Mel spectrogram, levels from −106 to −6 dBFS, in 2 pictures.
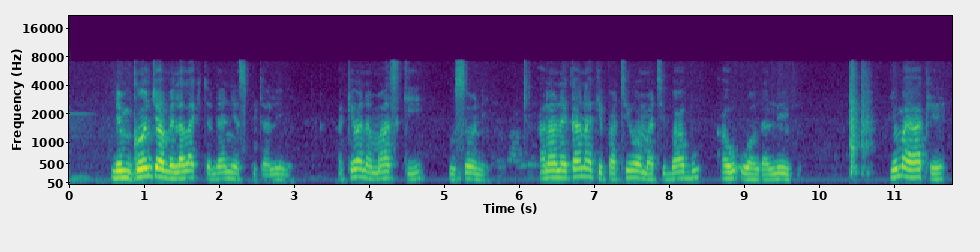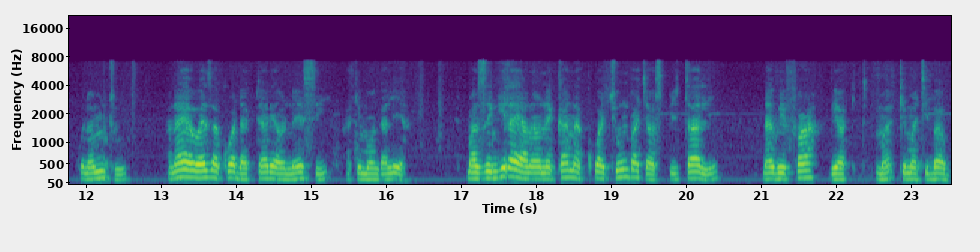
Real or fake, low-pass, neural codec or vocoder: real; 7.2 kHz; none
